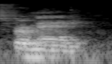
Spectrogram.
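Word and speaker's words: Fermat: It's for May. The T is silent.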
